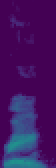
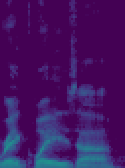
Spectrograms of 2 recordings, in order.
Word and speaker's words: Rayquaza: I thought Rayquaza's name was pronounced Rayquaza, but in the anime it's pronounced Rayquaza.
